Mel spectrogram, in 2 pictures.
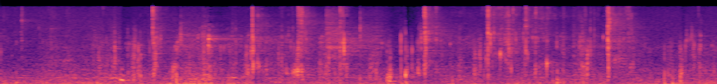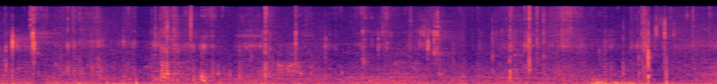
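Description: Close-miked eating sounds: bites and chewing of a soft bread roll with a crumbly topping, full of many small mouth clicks and crackles, over a low steady hum.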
